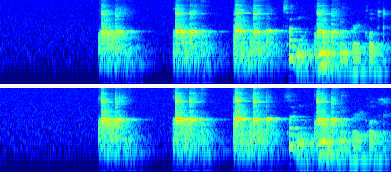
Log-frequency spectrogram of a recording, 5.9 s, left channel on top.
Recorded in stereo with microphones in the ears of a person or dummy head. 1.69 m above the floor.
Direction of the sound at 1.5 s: 40° right (ahead or behind).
